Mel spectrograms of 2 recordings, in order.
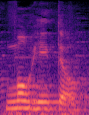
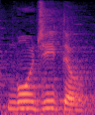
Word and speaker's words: mojito: it is pronounced as mohito not mojito simply say mohito the j is pronounced as h to what do you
